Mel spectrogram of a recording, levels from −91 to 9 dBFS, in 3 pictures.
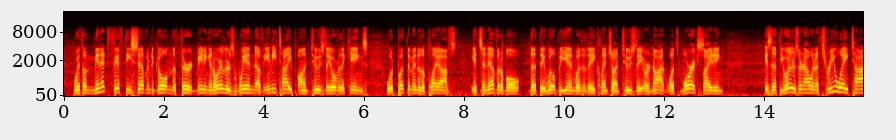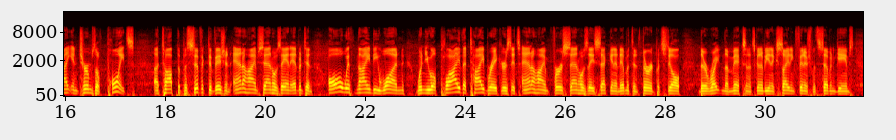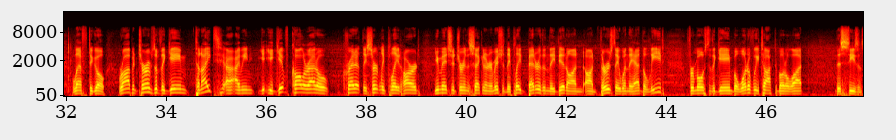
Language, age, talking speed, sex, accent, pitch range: English, 40-59, 200 wpm, male, American, 130-160 Hz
